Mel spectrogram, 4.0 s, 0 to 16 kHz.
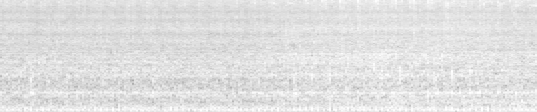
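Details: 2006 Jaguar X-Type 3.0 V6 with a steady fast tapping, about four per second, over the running engine; ticking/knocking noise reported under acceleration, source undetermined.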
